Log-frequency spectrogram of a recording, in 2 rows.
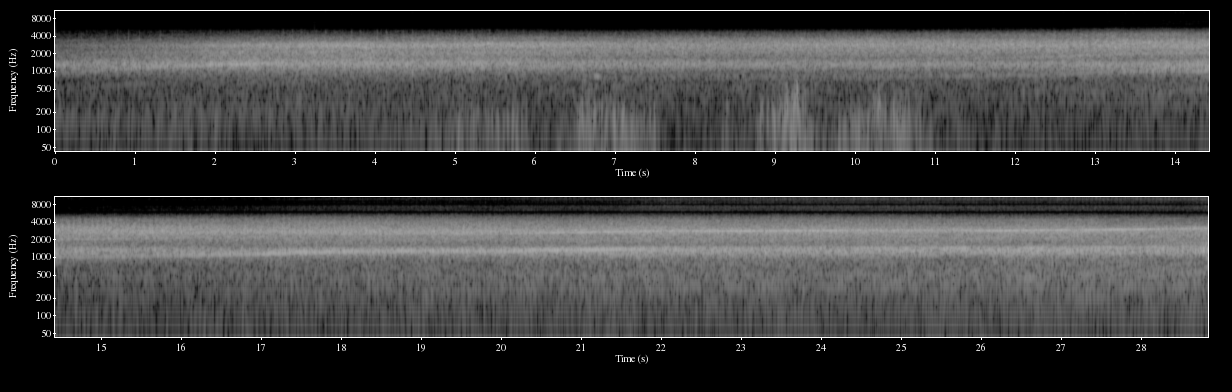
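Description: Aveox brushless electric motor and rotor drive of a radio-control tandem-rotor Vertol KV-107 model helicopter spinning up its rotors: a whine that grows from quiet over the first couple of seconds, dips slightly in pitch, then climbs slowly and steadily as the rotors gain speed.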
